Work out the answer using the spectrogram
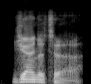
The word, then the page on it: janitor: British English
